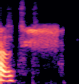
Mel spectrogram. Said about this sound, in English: Here, I'll do an honorary clear my throat for you.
